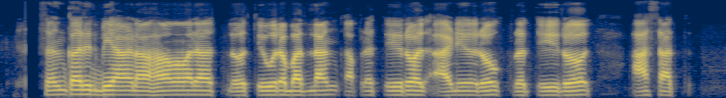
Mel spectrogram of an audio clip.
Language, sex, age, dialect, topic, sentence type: Marathi, male, 18-24, Southern Konkan, agriculture, statement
